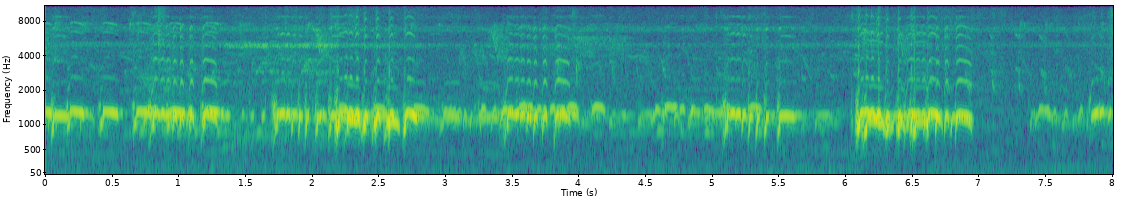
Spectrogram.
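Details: Zebra dove used as a trapping lure, giving fast trilling coos in long runs that break off just before the end and then resume.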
